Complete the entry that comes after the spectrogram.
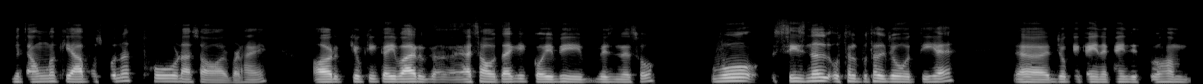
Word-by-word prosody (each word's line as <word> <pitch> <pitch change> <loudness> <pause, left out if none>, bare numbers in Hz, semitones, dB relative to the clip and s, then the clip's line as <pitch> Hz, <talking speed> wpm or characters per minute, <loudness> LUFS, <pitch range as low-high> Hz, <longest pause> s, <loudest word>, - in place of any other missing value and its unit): मैं 125 - -4
चाहूँगा 130 +3 -1
कि 140 - 0
आप 120 0 +4
उसको 125 +3 -6
ना 170 +3 -1 0.2
थोड़ा-सा 140 -5 -1
और 105 -1 -3
बढाएँ। 110 +5 -7 0.5
और 120 +1 +6
क्योंकि 130 0 -2
कई 130 0 +5
बार 130 0 +7
ग 120 0 -6
अ, 115 0 -6
ऐसा 130 +2 0
होता 125 0 +2
है 125 - +4
कि 135 +1 -4
कोई 120 0 +4
भी 125 -1 -1 0.2
बिज़नेस 115 -1 -3
हो, 150 +5 -3 0.6
वो 155 +3 +4
सीज़नल 150 +3 +2
उथल-पुथल 140 0 0
जो 130 -1 +3
होती 120 0 -4
है 130 +4 +1
अ, - - -12 1.0
जो 125 0 -2
कि 120 0 -9
कहीं 120 -1 0
न 120 - 0
कहीं 125 +2 -3
जिसको 120 0 -5
हम 120 -2 -6
125 Hz, 185 wpm, -23 LUFS, 120-135 Hz, 1.0 s, बार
